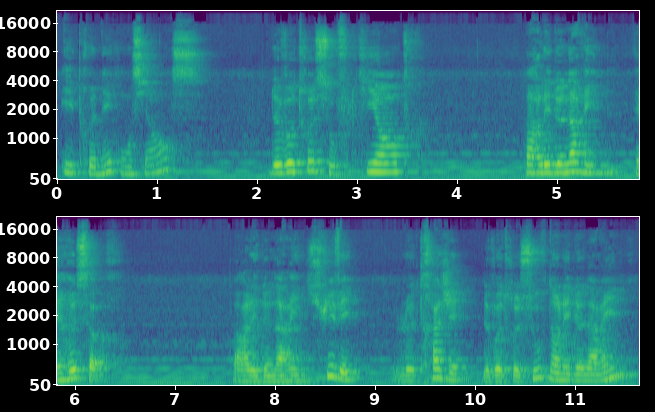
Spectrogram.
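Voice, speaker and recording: A man with a fairly high voice guides a relaxation session very slowly. He gives short, measured instructions with pauses between them. The recording is roomy and echoing. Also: mellow. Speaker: yoga nidra instructor. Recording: roomy echo, music behind the voice.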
